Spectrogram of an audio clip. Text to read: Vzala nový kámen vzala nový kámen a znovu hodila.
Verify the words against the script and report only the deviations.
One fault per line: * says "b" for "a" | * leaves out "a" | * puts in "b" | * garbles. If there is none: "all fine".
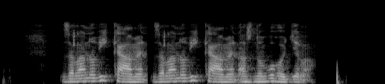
all fine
